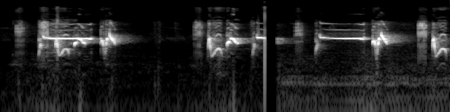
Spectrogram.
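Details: Tilek singing busily with a sharp voice: a steady high whistled note drawn out then broken into buzzy, tumbling chatter, two phrases separated by a pause, with a single sharp click between them.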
